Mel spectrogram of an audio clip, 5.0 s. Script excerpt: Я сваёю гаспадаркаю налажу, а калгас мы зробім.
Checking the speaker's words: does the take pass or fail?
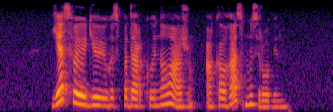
pass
